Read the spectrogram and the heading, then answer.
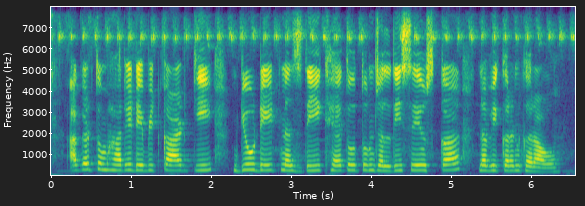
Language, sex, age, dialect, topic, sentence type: Hindi, female, 25-30, Marwari Dhudhari, banking, statement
